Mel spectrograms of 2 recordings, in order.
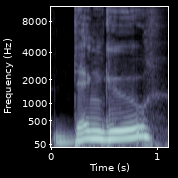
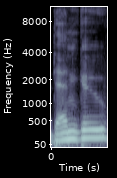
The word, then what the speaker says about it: dengue: Mosquitoes capable of transmitting dangerous diseases like Zika, dengue. Is that how you pronounce that? Dengue virus?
